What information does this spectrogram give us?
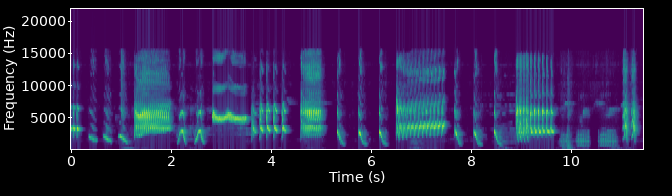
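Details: Lure song of an Asian pied starling, meant to set a quiet starling singing again. Quick descending whistles and clicks mix with loud buzzy rasps and dry rattles, ending in lower, rougher churring notes.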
